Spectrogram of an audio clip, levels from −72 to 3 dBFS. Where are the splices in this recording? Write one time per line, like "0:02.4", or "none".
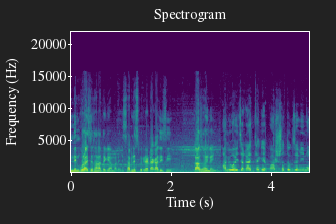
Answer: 0:01.0
0:02.9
